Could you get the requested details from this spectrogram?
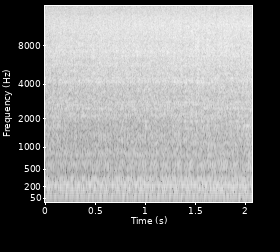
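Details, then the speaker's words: Freshly broken-in 350 Chevy V8 at idle: a steady, even, smooth low rumble with no knocks or ticks; the engine sounds healthy. "I could listen to this thing idle all day long."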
